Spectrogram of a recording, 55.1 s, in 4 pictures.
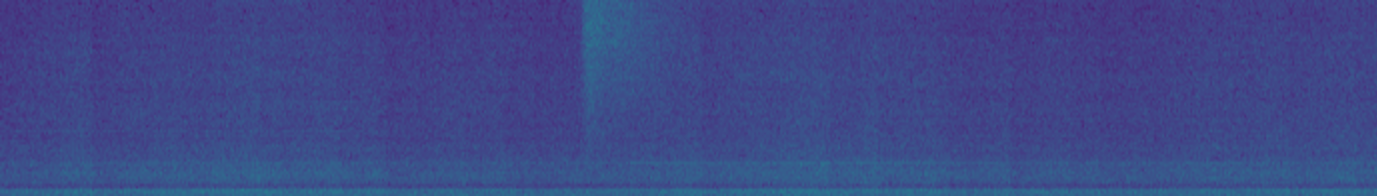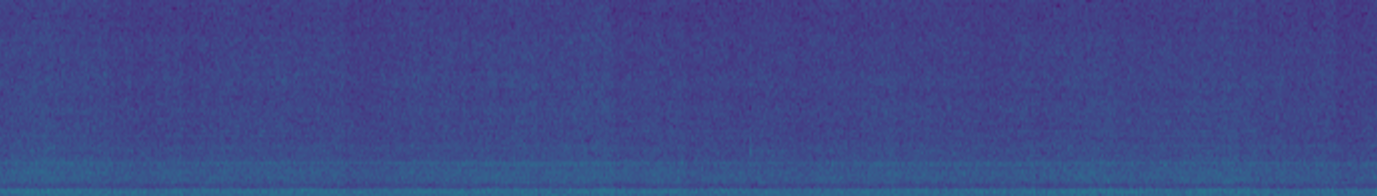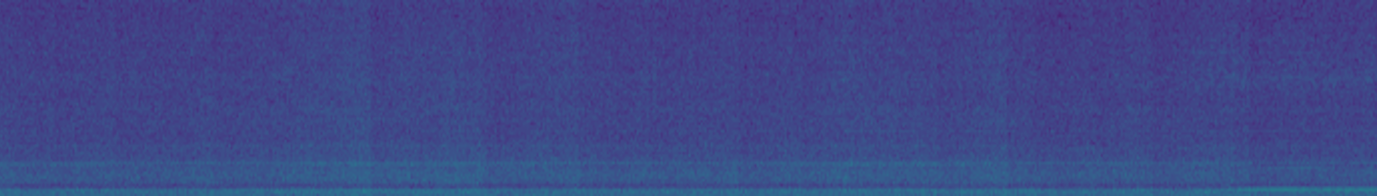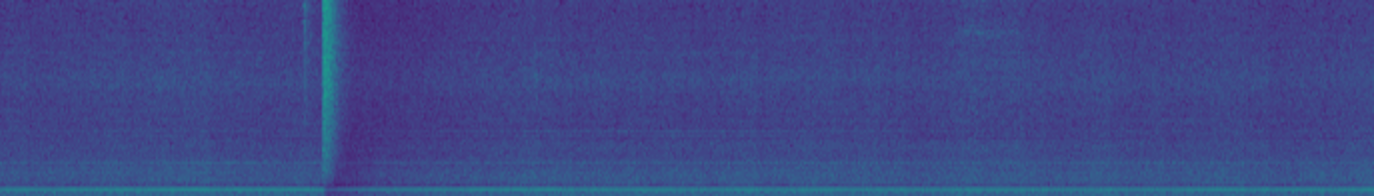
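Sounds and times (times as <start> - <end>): train engine drone: 0.0 - 55.0
train wheel noise: 0.0 - 55.0
steady mid-pitched tone: 39.5 - 55.0
sharp click: 44.3 - 44.8.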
